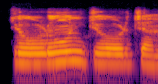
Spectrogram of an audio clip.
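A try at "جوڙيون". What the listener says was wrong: Not जोड़ूं. देखें, वाव के ऊपर हमजा है तो यूं समझे कि हमजा जो है वो उससे वाव से पहले है. तो जोड़ूं और जोड़ाऊं में फर्क होता है. जोड़ाऊं.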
